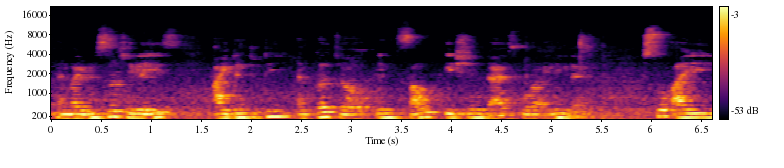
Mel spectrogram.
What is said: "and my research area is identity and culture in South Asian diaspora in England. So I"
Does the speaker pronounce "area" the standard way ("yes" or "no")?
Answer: no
